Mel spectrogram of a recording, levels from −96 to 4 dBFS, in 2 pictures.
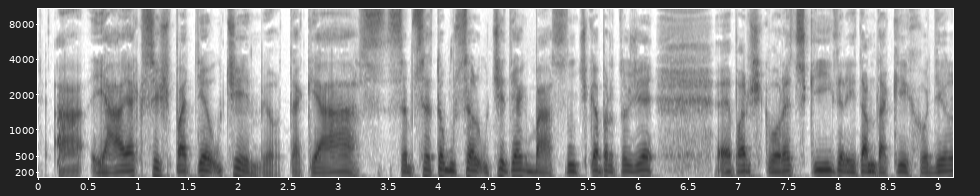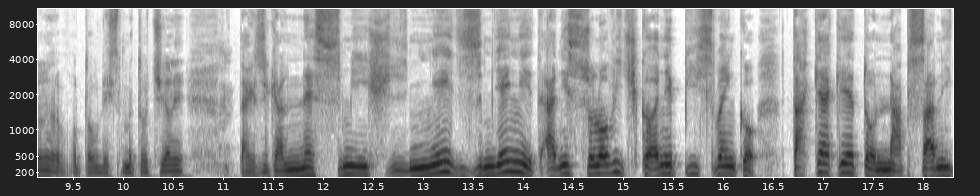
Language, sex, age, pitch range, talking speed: Czech, male, 60-79, 110-135 Hz, 135 wpm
